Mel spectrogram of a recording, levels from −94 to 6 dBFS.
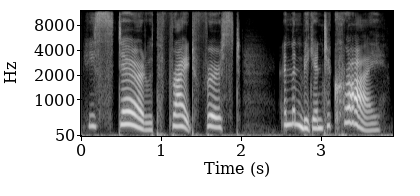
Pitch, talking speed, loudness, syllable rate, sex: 270 Hz, 155 wpm, -16 LUFS, 3.7 syllables/s, female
